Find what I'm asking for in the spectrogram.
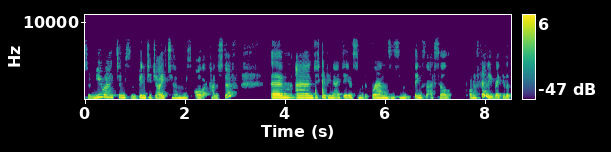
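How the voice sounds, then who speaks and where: A woman's voice: mid-range voice, a little mellow, muffled recording. A pregnant woman chatting casually to camera as an online reseller, upbeat and a little out of breath, with frequent ums and small laughs. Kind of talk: casual vlog talk to camera.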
